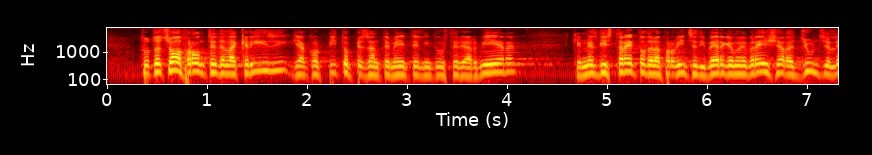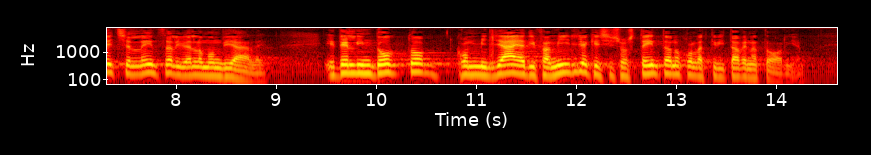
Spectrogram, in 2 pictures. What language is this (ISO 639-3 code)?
ita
